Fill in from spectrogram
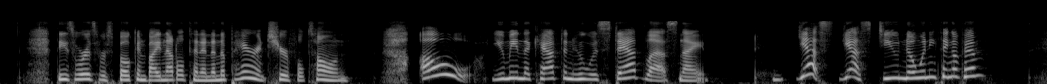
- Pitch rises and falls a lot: Yes, wide, 6.1 semitones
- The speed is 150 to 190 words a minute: Yes, average, 170 wpm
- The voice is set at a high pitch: Yes, high, 245 Hz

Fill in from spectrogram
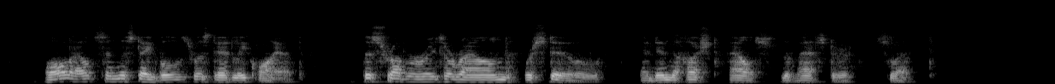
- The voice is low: Yes, low, 110 Hz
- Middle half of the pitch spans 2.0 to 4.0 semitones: Yes, average, 3.1 semitones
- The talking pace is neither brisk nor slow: No, slow, 120 wpm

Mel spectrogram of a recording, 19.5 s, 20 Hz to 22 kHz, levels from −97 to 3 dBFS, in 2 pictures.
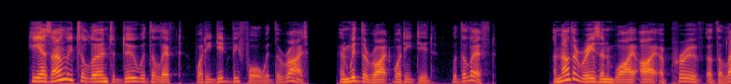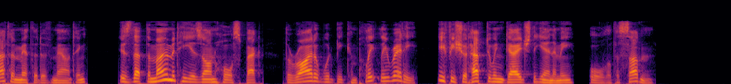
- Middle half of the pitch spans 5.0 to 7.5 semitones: Yes, wide, 5.4 semitones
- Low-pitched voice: Yes, low, 130 Hz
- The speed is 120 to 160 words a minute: No, average, 195 wpm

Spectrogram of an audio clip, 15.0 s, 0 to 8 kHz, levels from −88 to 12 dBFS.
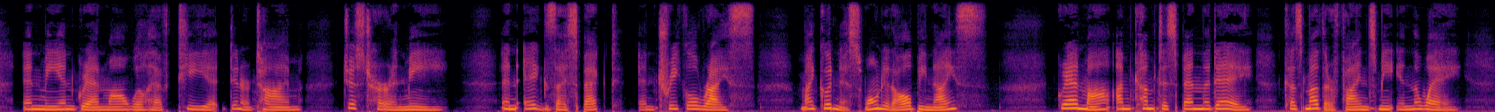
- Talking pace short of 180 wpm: Yes, average, 170 wpm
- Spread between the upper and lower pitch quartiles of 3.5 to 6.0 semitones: Yes, average, 3.9 semitones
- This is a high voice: Yes, high, 220 Hz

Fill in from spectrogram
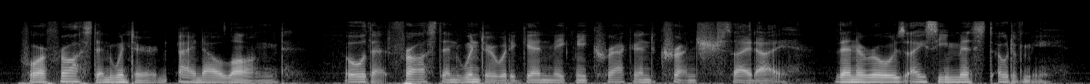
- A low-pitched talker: Yes, low, 105 Hz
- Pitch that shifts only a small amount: Yes, narrow, 2.1 semitones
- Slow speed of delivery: No, average, 155 wpm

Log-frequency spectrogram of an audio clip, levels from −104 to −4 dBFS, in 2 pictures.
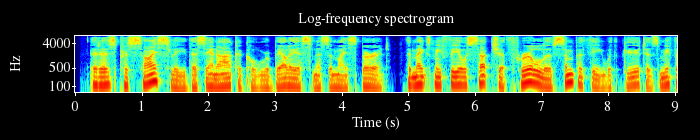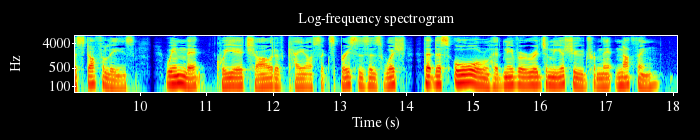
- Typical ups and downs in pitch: Yes, average, 3.6 semitones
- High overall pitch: No, low, 110 Hz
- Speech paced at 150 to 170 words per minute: No, average, 140 wpm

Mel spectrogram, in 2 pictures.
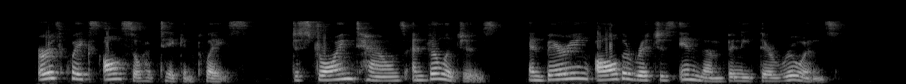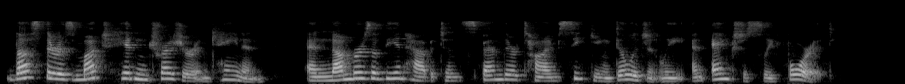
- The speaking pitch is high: Yes, high, 220 Hz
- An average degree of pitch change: No, wide, 6.6 semitones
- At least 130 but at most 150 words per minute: Yes, slow, 135 wpm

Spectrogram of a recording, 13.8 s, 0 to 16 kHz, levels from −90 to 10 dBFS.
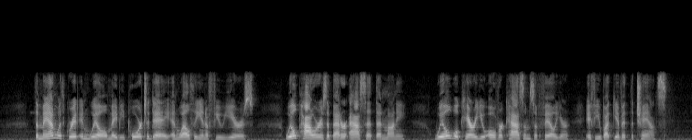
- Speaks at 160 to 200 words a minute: Yes, average, 170 wpm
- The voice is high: Yes, high, 200 Hz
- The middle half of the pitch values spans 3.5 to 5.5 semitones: No, average, 2.9 semitones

